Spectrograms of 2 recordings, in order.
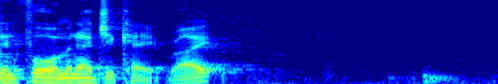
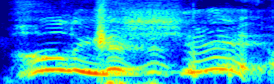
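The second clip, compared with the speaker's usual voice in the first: high, loud, drawn-out amazement; astonished relief; 9 dB louder, much slower than usual. Retold or imitated. Reporter reacting to a narrow escape, amazed. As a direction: stretch it out in high-pitched disbelief.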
